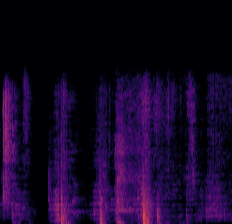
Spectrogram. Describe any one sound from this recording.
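Wooden boards knock and clatter against each other.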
